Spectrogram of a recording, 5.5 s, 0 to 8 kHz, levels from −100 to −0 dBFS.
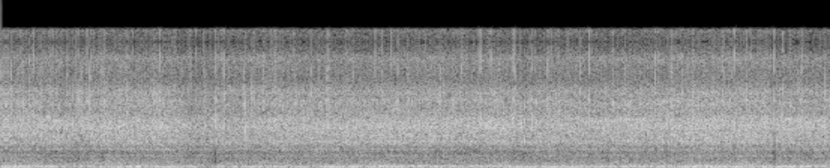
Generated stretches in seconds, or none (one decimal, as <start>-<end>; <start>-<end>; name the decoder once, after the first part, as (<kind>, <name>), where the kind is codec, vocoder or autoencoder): none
